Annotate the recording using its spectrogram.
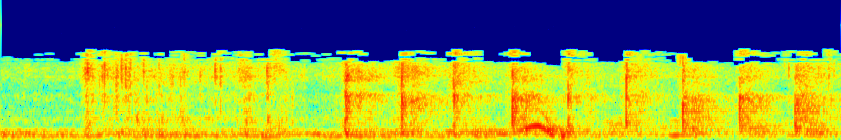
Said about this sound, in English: And that's my lone clapping.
